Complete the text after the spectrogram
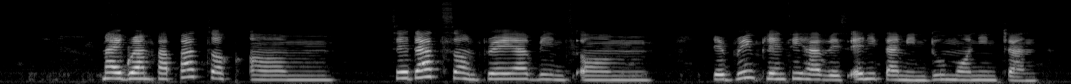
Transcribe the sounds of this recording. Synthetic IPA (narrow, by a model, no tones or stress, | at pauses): maɪɡɹãn̚papatʰɔk | ɔm | sedatsɔ̃npɹejabĩnsɔm | debɹĩŋplɛ̃ntiɦavɛstɛnitãɪ̃mĩndumɔnĩnt͡ʃãns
